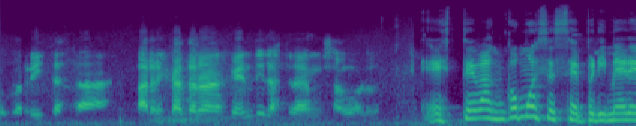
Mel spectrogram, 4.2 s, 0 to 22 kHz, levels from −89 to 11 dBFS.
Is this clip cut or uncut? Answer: uncut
